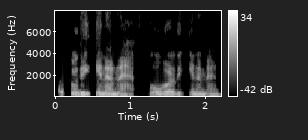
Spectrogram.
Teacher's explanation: we get T silent when we have an N before T. So N T it's T sound T sound will be silent.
